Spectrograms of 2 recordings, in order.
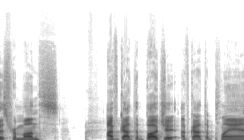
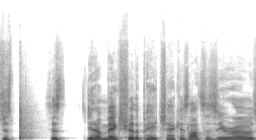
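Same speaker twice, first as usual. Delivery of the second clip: sugary, sweet, pitched-up pleading tone; 9 semitones higher, 4 dB quieter than usual. Retelling a woman's reply to the man who turned to her, mock-sweet request. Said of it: "she just puts on the face".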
